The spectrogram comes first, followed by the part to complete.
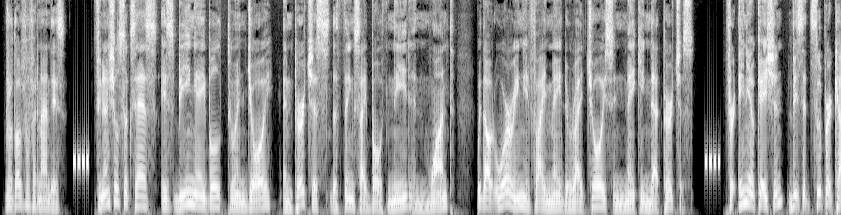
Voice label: English Commercial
